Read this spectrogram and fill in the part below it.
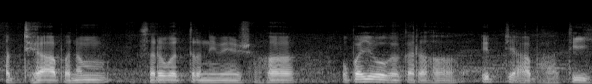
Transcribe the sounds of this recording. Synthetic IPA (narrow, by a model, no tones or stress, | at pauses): ɐd̪ʱjaːpɐnɐm | sɐɾʋɐt̪ɾɐniʋeːʂɐɦɐ̆ | upɐjoːɡɐkɐɾɐɦɐ̰it̪ja̰ːbʱaːt̪i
